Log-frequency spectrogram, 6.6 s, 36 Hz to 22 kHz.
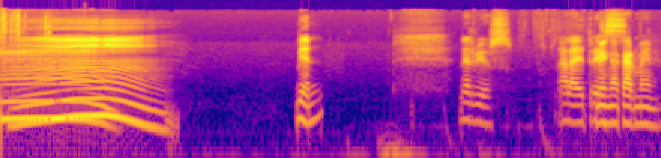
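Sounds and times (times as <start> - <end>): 
cow mooing: 0.0 - 1.6
speech: 3.0 - 3.2, 4.6 - 6.6.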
